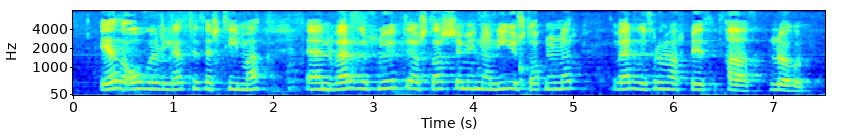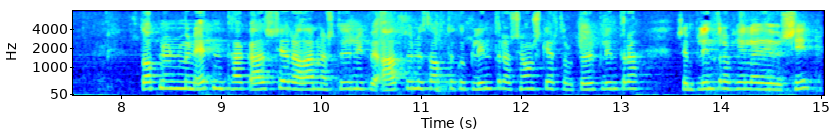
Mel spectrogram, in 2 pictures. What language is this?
Icelandic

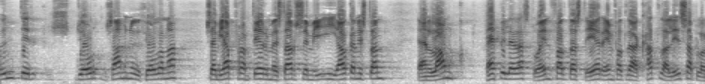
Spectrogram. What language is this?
Icelandic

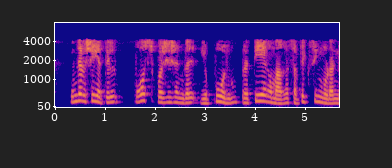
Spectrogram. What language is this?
Tamil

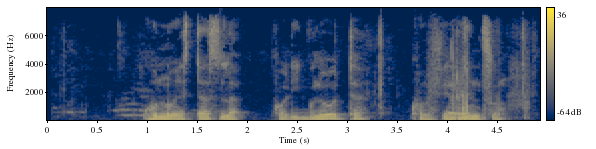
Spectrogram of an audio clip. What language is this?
Esperanto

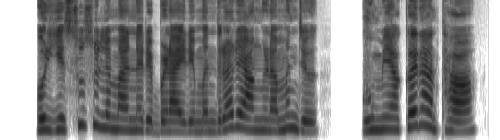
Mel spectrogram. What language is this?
Mandeali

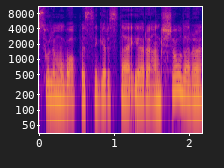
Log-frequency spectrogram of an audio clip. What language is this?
Lithuanian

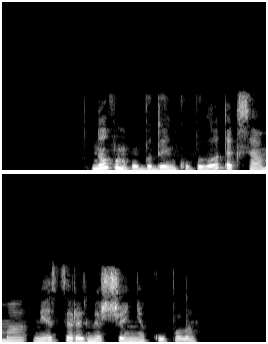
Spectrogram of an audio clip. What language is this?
Belarusian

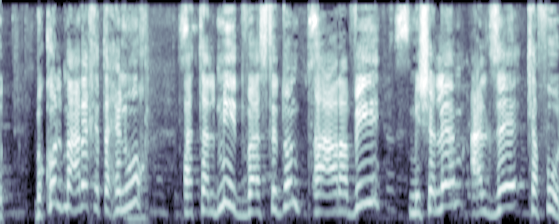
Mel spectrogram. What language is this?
Hebrew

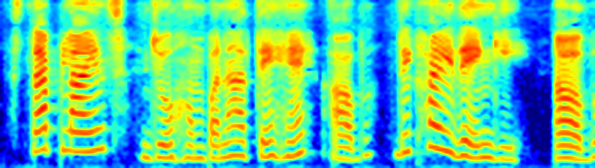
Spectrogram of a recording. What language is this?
Hindi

